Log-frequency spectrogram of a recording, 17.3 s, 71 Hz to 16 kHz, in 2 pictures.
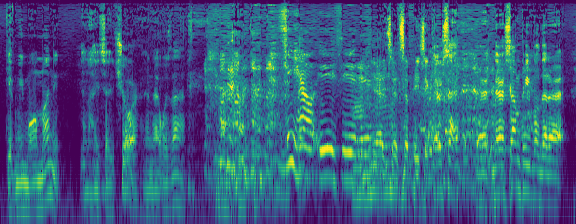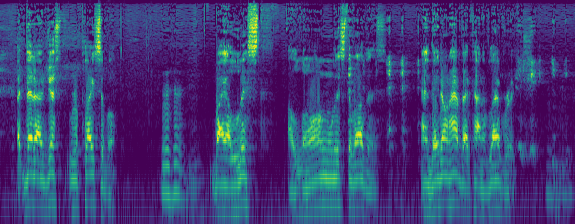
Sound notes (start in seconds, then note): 2.8 laughter; 6.0 laughter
